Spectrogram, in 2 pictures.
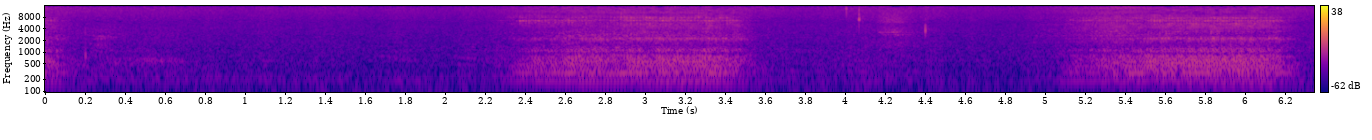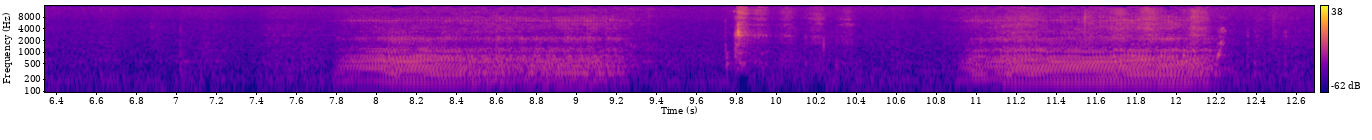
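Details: Heavy snoring: loud, harsh rattling snores on each in-breath, four in about 13 seconds (near 20 per minute), with quiet pauses between.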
